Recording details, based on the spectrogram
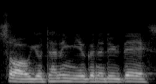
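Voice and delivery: very loud, high, really annoying snippy tone. Describing how some girls talk to you, imitating a really annoying tone. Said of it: "speak to you in this sort of like a really annoying like way".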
